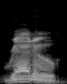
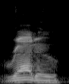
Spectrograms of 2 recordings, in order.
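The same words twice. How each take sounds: First: The first vowel is a short 'a' sound. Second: The first vowel is a short 'a' sound.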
